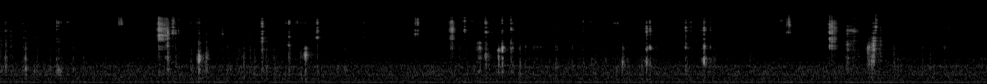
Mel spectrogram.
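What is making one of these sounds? A screwdriver clicks and scrapes against plastic screws.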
